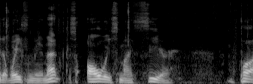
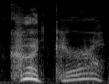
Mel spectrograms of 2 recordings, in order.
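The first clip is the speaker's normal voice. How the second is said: whispered praise; 10 semitones higher, 3 dB quieter than usual. Real, not acted.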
